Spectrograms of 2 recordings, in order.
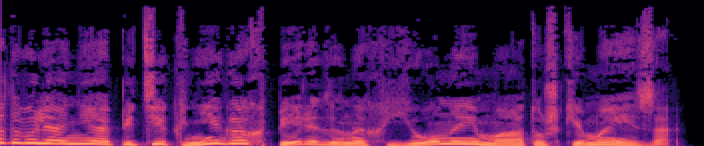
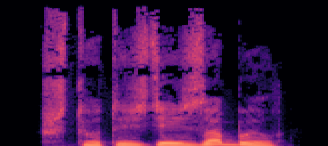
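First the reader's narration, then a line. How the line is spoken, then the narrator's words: Hoarse, raspy question. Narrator (Russian): Почему-то сипло, словно простуженно, спросила я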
